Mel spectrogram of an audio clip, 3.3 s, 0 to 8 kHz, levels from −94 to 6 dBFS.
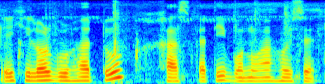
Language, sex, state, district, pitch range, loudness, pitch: Assamese, male, Assam, Sonitpur, 125-140 Hz, -19 LUFS, 135 Hz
